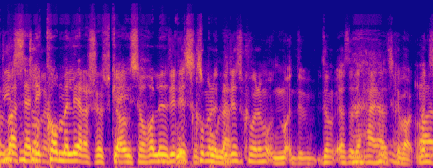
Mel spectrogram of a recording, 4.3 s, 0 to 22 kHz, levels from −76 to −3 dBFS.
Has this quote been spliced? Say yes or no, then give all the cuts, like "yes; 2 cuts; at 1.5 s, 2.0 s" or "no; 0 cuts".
no; 0 cuts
